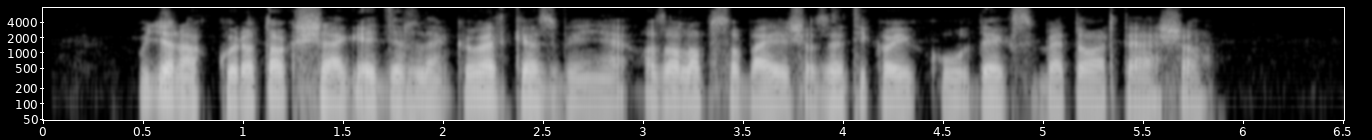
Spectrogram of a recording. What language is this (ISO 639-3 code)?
hun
